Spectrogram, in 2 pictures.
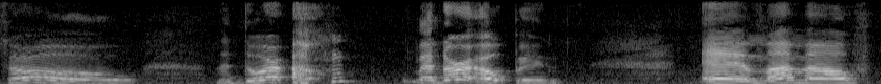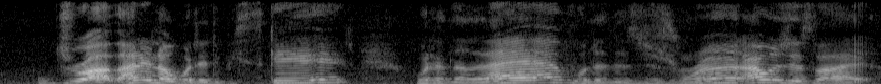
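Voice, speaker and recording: A young woman telling a storytime vlog story in an animated, slangy way, talking straight to her viewers. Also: medium pitch, takes it slowly. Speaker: vlogger.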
